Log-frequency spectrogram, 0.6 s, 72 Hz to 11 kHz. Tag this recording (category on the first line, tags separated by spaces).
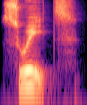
Speech > Solo speech
oneshot sweet Vocal joyful U67 dialogue Neumann Single-take Voice-acting Man talk Mid-20s joy Male voice Human FR-AV2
